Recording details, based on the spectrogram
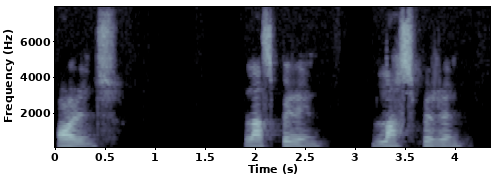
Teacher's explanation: Notice how I slide the L sound right into the next word.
